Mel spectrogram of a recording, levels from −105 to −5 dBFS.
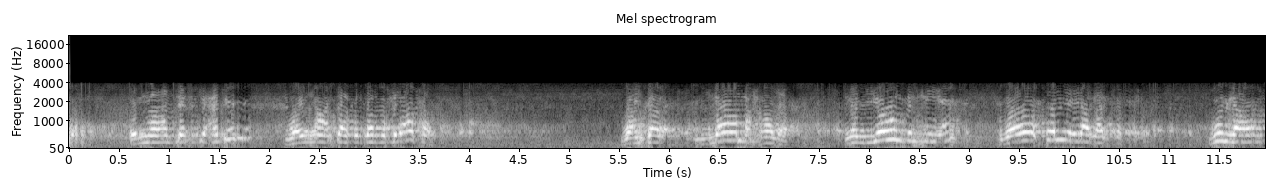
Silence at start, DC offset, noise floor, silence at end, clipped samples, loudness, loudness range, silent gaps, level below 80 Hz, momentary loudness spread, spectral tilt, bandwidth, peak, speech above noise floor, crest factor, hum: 0 s; under 0.1%; -48 dBFS; 0 s; under 0.1%; -17 LUFS; 5 LU; none; -52 dBFS; 19 LU; -11 dB/octave; 3.5 kHz; 0 dBFS; 32 dB; 18 dB; none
